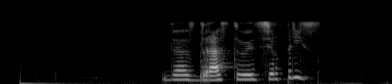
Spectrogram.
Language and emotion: Russian, positive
